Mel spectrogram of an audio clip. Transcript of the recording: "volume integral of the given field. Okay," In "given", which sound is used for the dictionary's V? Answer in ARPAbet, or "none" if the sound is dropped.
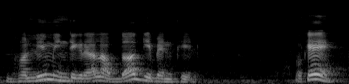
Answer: B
